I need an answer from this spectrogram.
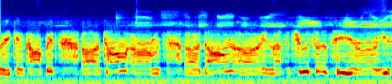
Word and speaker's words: Dong: My name is Dong. D-O-N-G. Delta Oscar November Golf. Dong is my name.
